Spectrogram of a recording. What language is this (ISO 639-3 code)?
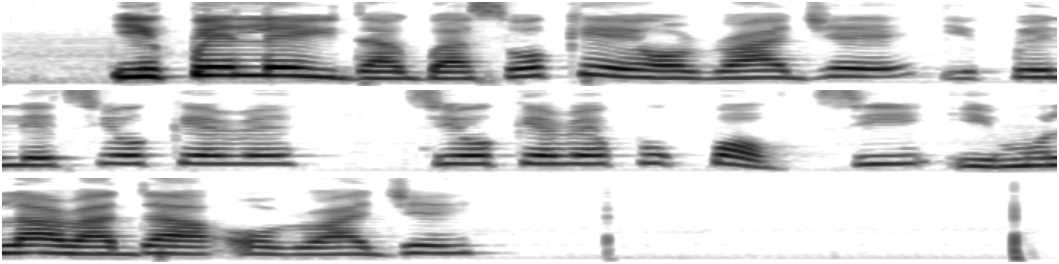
yor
